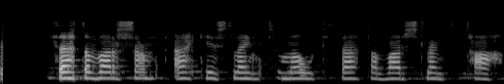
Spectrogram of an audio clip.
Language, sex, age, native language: Icelandic, male, 18-19, Icelandic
